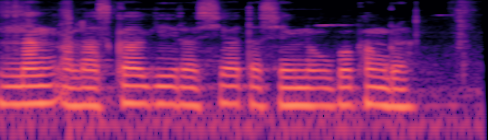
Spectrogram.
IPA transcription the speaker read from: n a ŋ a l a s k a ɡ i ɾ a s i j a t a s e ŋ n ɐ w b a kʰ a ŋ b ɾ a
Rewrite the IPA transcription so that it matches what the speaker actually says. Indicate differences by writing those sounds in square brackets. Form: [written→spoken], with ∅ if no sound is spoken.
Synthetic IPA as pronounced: n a ŋ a l a s k a ɡ i ɾ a s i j a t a s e ŋ n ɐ [w→u] b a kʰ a ŋ b ɾ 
